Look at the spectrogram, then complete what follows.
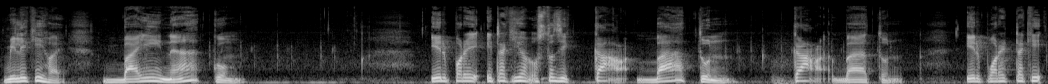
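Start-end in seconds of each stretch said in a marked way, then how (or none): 1.3-2.3 বাইনাকুম drawn out syllable by syllable; slow model pronunciation. Shown as a demonstration. Teacher models the joined word. 6.0-8.9 কাবাতুন broken after the first syllable, drawn out; slow model pronunciation. Shown as a demonstration. Teacher models word twice.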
